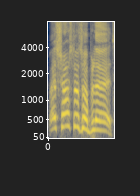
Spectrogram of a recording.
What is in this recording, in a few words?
taunts, de; Scout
